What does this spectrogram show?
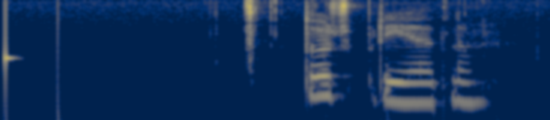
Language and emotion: Russian, neutral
